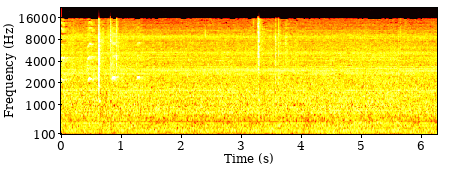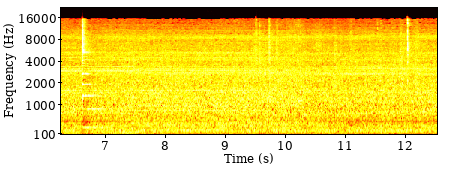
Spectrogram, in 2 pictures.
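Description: Steady ventilation noise in a kitchen, with a few light metal clinks against stainless-steel cookware. The clearest clink, with a short ring, comes about halfway through.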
